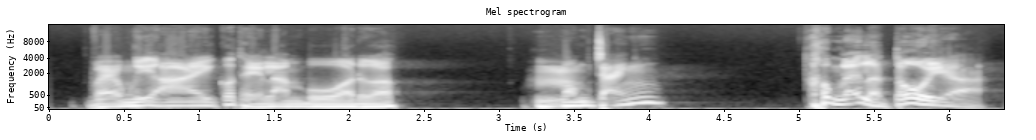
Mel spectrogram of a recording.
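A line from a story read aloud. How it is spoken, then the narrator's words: Soft scornful sneer. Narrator (Vietnamese): Thầy Đồ Lựu khẽ cười khẩy một cái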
